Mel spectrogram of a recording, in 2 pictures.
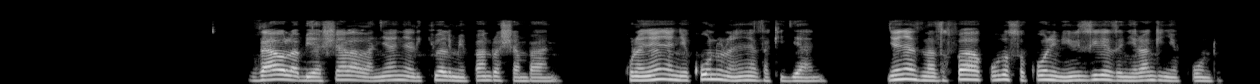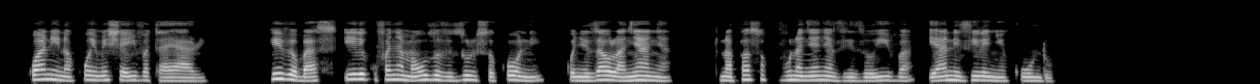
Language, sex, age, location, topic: Swahili, female, 25-35, Dar es Salaam, agriculture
